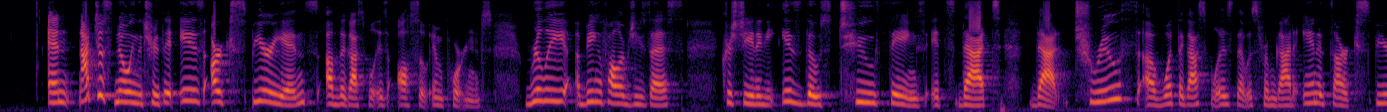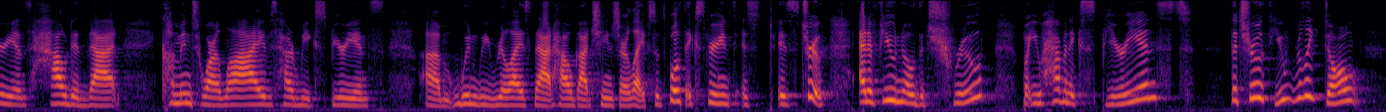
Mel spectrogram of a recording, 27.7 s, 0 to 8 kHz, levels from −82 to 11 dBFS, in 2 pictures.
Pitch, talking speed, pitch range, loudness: 235 Hz, 190 wpm, 200-280 Hz, -26 LUFS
